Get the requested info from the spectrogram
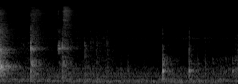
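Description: Hand spray bottle of 70% alcohol squirted three times in quick short hisses, followed by a couple of light clicks of handling.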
